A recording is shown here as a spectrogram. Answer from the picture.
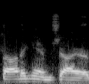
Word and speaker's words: Nottinghamshire: I've noticed more times than not, I'm actually pronouncing them right. Like earlier, I kept saying Nottinghamshire because that's what it looked like, and then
